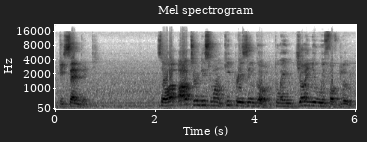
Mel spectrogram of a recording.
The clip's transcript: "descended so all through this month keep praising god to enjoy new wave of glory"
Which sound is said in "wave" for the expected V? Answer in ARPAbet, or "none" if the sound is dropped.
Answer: F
